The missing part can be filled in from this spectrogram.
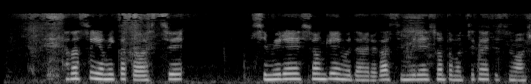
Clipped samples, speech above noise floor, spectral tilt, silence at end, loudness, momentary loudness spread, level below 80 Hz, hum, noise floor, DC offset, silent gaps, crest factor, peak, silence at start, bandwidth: under 0.1%; 29 dB; -4 dB/octave; 0 s; -25 LUFS; 9 LU; -58 dBFS; none; -54 dBFS; under 0.1%; none; 16 dB; -10 dBFS; 0.2 s; 11.5 kHz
